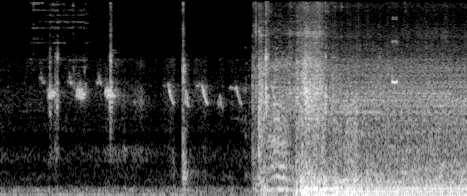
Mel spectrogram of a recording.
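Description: A couple of soft chirps, then the starter turns briefly and the engine catches cleanly and settles into a steady, even idle.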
